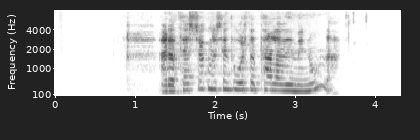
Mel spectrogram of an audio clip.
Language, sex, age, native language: Icelandic, female, 50-59, Icelandic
